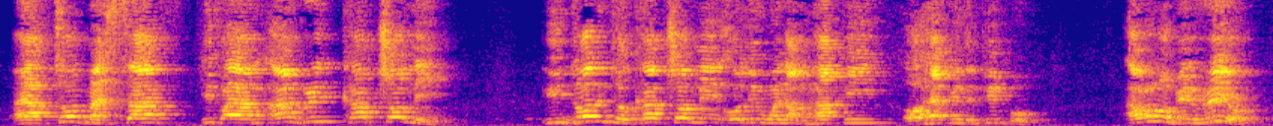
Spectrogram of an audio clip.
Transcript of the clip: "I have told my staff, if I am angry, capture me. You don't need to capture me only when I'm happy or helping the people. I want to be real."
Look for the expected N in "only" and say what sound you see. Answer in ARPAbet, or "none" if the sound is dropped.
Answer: N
